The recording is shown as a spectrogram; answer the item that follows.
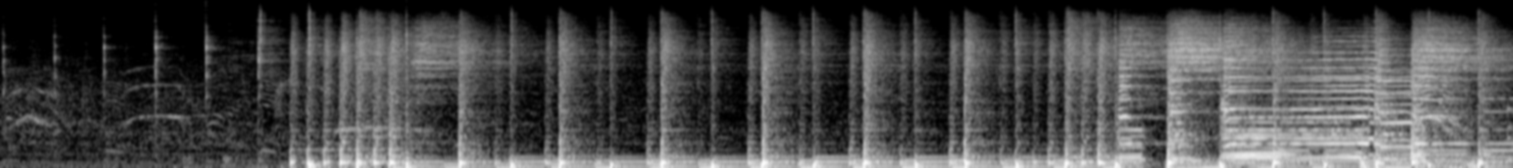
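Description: Live band kicking off an up-tempo swing-blues number. After a few sparse drum taps, the drum kit and a bass line moving note by note come in at about three seconds with a steady driving beat. The horn section joins near the end.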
